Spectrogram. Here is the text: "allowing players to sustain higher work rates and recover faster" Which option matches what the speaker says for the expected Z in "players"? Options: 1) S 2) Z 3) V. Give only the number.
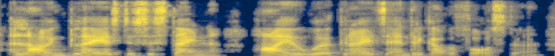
1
